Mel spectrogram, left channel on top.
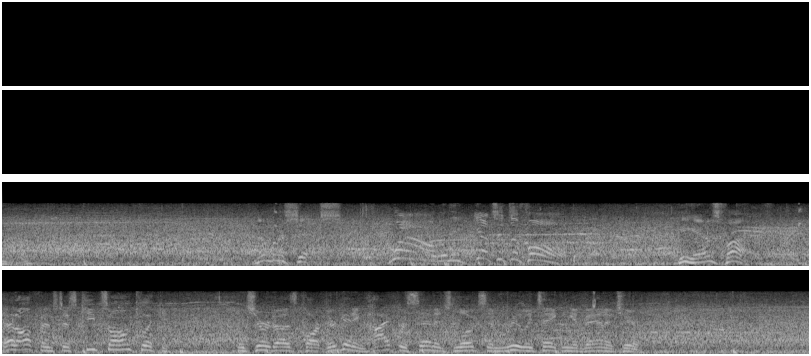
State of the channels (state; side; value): silent; left; 63 dB below the other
